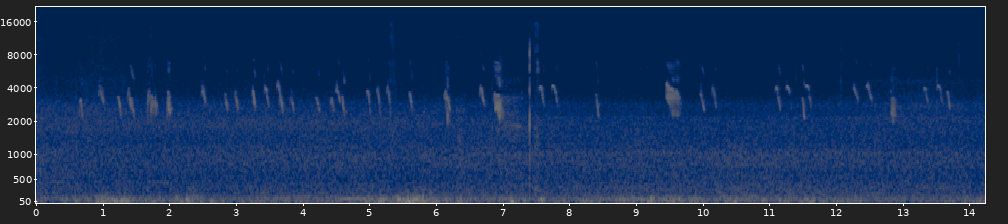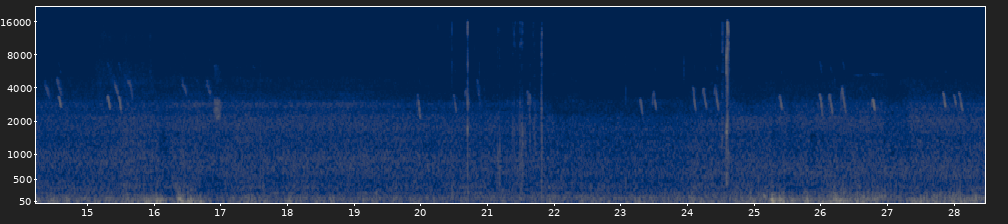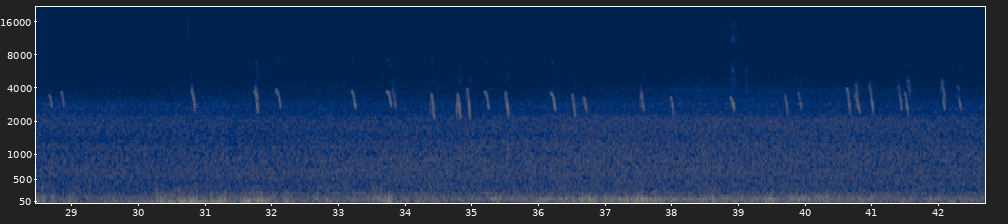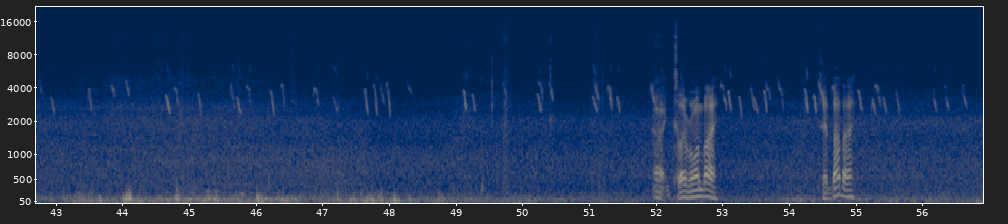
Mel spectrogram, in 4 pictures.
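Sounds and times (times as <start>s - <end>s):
young chickens peeping: 0.0s - 56.9s
low rumble: 29.8s - 51.5s.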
